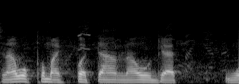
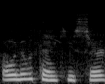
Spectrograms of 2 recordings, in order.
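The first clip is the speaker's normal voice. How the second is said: very high, sweet, nice, courteous, polite lady voice; 12 semitones higher than usual. Retelling how a nice lady turns down a scammer: imitating a nice, soft-sounding lady. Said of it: "just nice, soft sounding".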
